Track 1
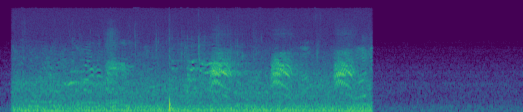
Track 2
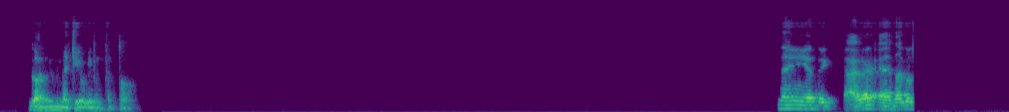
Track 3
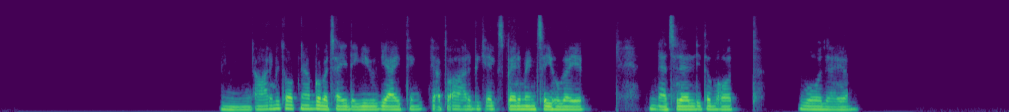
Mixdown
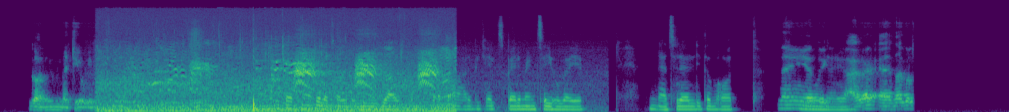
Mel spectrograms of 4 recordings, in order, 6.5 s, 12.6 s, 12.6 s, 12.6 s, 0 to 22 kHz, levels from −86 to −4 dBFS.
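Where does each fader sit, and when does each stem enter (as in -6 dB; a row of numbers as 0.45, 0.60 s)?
+2.5, -3.5, -7.5 dB; 1.05, 0.00, 0.00 s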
